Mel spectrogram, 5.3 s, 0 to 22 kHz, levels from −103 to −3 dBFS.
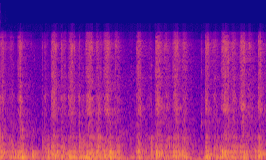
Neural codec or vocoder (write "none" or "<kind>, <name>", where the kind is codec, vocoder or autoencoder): none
